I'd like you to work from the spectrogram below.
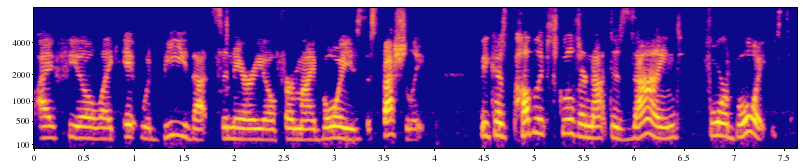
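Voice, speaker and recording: A woman's voice: mid-range voice, dry recording, poor audio. A woman panel guest giving a frank, opinionated take in casual podcast talk. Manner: frank, opinionated, trails off softly.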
